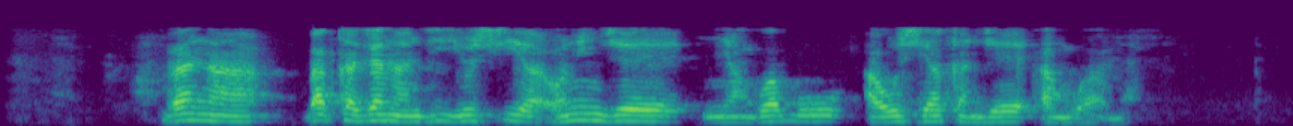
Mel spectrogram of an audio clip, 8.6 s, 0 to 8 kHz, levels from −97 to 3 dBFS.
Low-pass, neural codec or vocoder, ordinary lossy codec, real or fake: 7.2 kHz; codec, 16 kHz in and 24 kHz out, 2.2 kbps, FireRedTTS-2 codec; AAC, 16 kbps; fake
